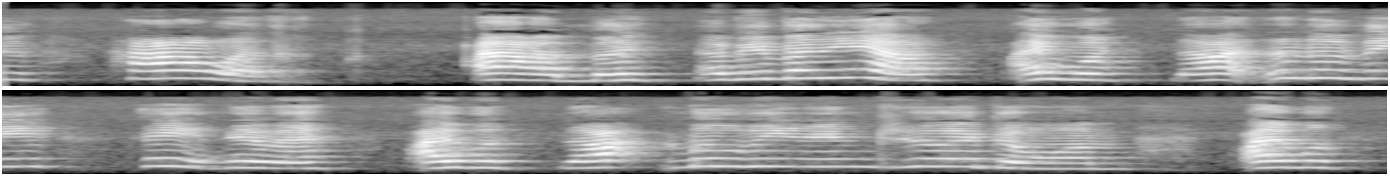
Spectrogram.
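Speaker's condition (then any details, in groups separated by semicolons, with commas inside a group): Cerebral palsy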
